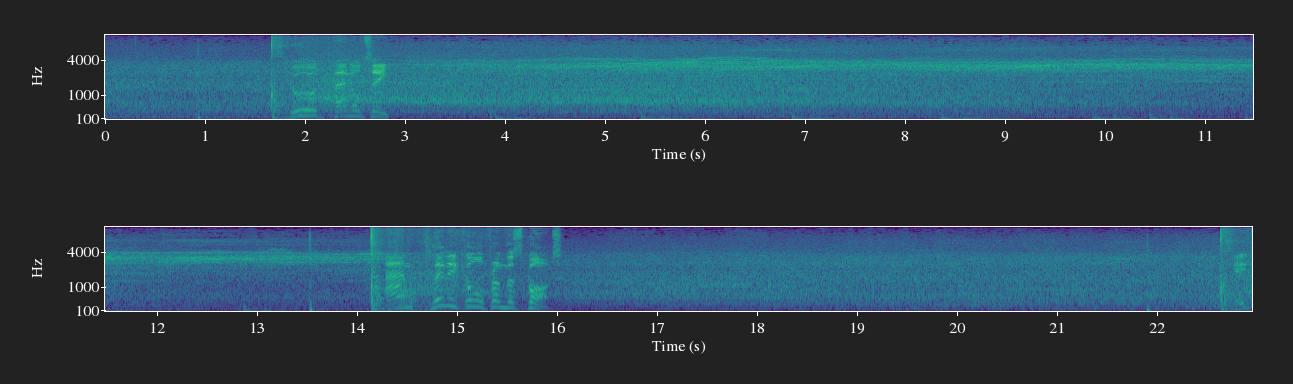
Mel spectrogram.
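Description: A football is struck hard with a thump.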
